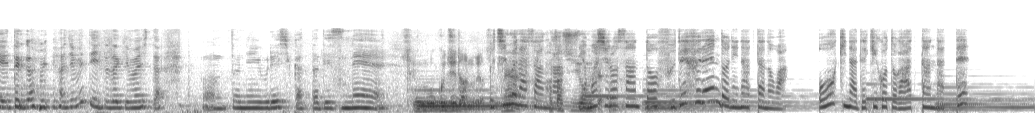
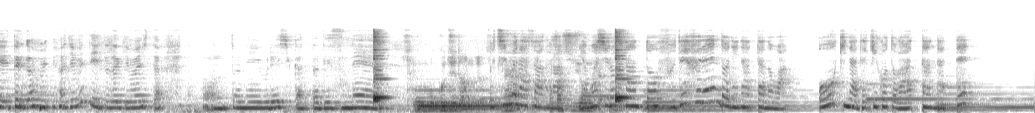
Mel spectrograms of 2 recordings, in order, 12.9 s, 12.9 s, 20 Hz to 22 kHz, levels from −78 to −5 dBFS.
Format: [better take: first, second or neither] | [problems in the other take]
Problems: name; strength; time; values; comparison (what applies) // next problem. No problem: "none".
first | background sound (Cowbell); as loud as the speech // room echo; dies away in 0.5 s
